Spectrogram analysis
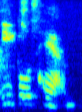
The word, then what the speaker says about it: Eaglesham: Jeff Johns and Dale Eaglesham or Eaglesham. How do you say that? Yeah. I Yeah, said Eagle Eagle Sham. Sham. Okay. It's Eagle Sham.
